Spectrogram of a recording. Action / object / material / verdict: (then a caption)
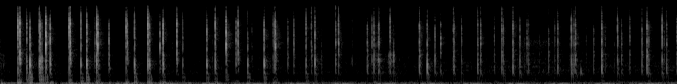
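tap / cardboard makeup palette / cardboard / none. A hollow, flat rectangular pink-orange cardboard Too Faced eyeshadow palette with an embossed peach pattern is held in the hand and rapidly tapped with long painted fingernails. The result is a quick, uneven stream of dry, bright clicks that stop instantly with no ring and carry almost no low end.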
